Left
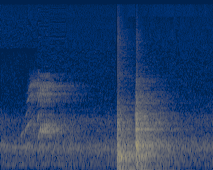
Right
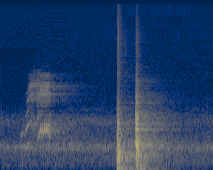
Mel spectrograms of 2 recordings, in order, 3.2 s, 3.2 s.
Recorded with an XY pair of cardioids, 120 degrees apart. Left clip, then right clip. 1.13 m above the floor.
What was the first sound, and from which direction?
A bird, 55° right.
